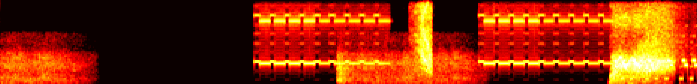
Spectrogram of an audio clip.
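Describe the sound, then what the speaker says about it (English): A cell phone rings in the Ace Attorney Investigations video game with several electronic ringtone bursts separated by short gaps, clear and fairly loud, with no voices. "Agent Hicks' phone! It's ringing from somewhere, sir!"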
